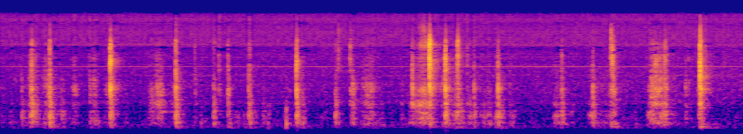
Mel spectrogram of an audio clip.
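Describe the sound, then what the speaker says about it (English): Plastic and metal clicks, taps and rattles as a vise is fitted into a JMD compact CNC key cutting machine, irregular close handling knocks scattered across the whole stretch. "So we're going to insert the vise."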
